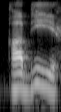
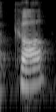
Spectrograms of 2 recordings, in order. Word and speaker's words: ق: Qabi hun. Répétez après moi. Qabi hun. Ce n'est pas ka, c'est qa. Qa. Qa, c'est la 21e lettre de l'alphabet. Elle est un peu difficile à prononcer.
